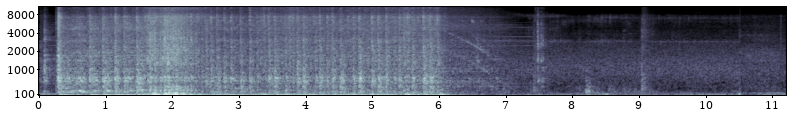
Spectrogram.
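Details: VR6 after replacing nylon fuel lines with aluminum, small fuel leak: six seconds of heavy chugging crank, about three beats a second, never fires; owner suspects MAF or crank position sensor; crank no start.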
